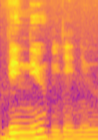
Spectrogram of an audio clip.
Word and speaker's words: Villeneuve: Villeneuve.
